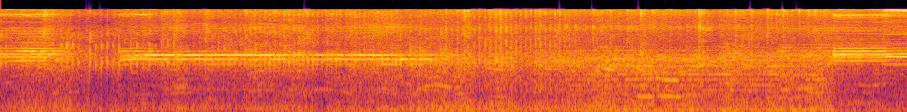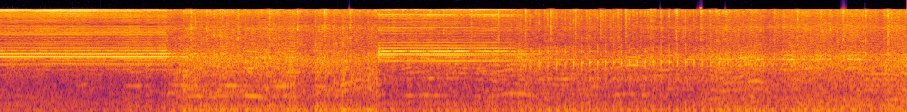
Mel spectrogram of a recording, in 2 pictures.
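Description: Motorcycle engines rumble past on a busy street.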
